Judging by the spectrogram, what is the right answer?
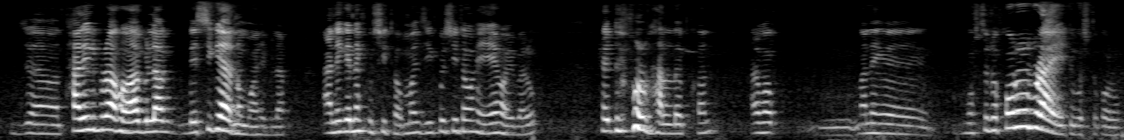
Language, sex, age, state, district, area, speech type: Assamese, female, 45-60, Assam, Kamrup Metropolitan, urban, spontaneous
